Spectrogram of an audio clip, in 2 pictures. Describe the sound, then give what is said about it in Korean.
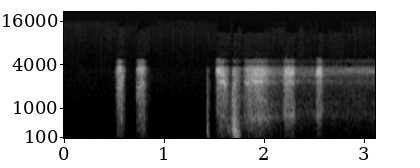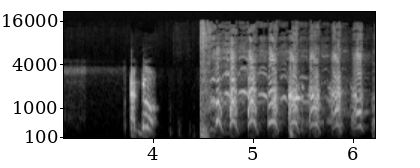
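A voice imitates a butane gas torch being lit and leaking gas: a few short puffs, then a thin, steady hiss for about a second, followed by excited voices and laughter. “안 아, 뜨겁고 이거 이거 새는 소리 좋았어요.”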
